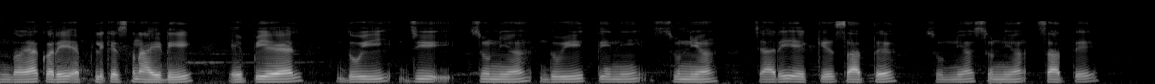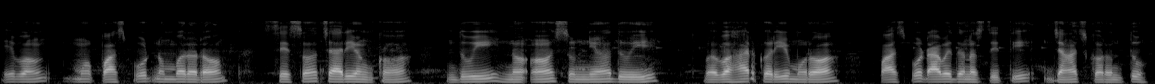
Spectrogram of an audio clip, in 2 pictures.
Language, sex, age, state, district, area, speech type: Odia, male, 18-30, Odisha, Nuapada, rural, read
